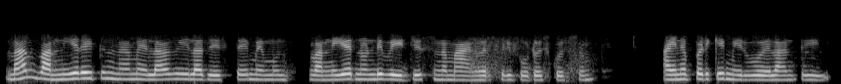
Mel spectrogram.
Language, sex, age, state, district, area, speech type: Telugu, female, 18-30, Telangana, Hanamkonda, rural, conversation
